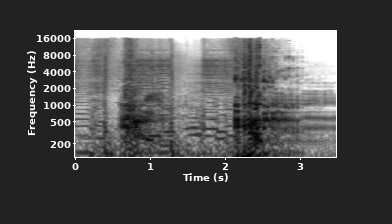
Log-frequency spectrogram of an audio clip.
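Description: A lion's deep, rumbling roar rises in two powerful surges, loud, before fading out over a few seconds with no voices present.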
